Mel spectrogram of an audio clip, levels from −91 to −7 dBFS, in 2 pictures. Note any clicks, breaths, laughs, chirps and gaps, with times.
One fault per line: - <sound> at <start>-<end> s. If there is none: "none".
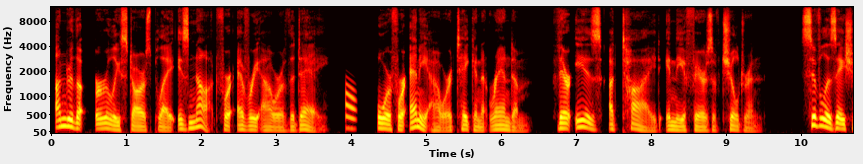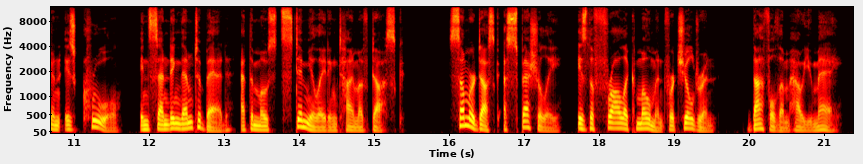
- chirp at 3.9-4.1 s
